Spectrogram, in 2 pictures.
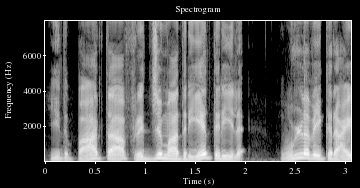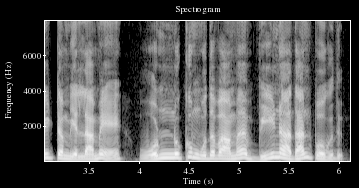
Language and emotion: Tamil, angry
